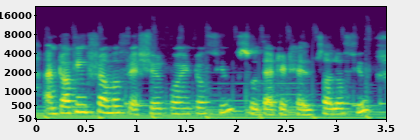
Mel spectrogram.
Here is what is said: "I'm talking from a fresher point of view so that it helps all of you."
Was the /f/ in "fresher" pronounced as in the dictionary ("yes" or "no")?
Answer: yes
